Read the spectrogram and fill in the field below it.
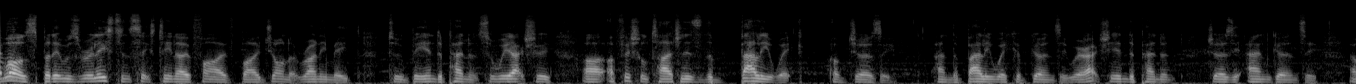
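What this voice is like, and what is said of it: Jersey accent, somewhat South African-sounding. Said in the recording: “I'm Jersey, and that's my local accent, a bit like South African. ... It is a bit like South African. ... My Jersey accent.”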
